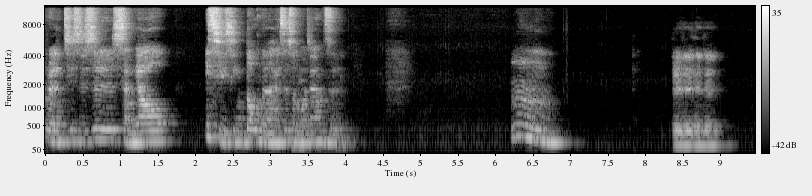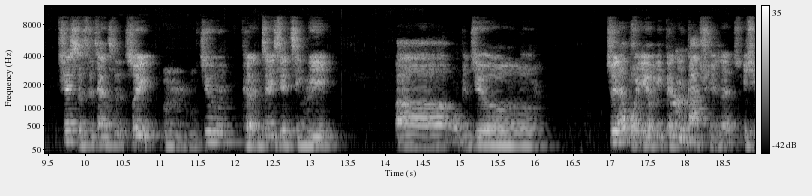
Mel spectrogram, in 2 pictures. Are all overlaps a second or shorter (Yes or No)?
Yes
